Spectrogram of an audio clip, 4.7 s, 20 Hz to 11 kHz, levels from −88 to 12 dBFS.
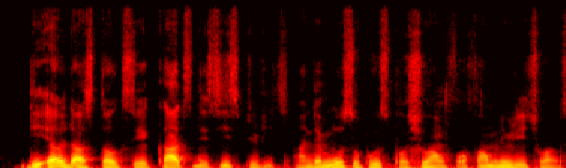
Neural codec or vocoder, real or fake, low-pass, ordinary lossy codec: vocoder, 22.05 kHz, 80 mel bands, WaveNeXt; fake; none; none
